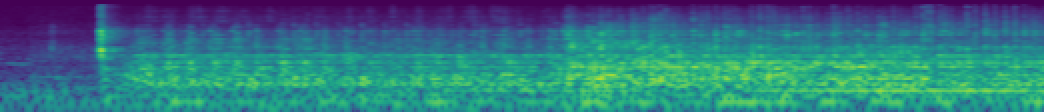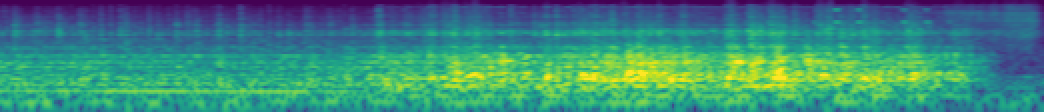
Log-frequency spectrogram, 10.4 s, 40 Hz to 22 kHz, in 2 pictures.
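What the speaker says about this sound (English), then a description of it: "what we're going to do is drill it out up to 14 millimeters" A power drill whines steadily as it bores a 14 mm hole into metal, the motor pitch rising and growing louder toward the end.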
